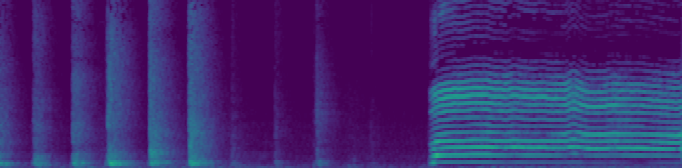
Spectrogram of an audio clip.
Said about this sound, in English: Why do you slap your feet like that on the floor? Why don't you walk normal? Look, walk normal. Go. Don't walk without slapping your feet.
